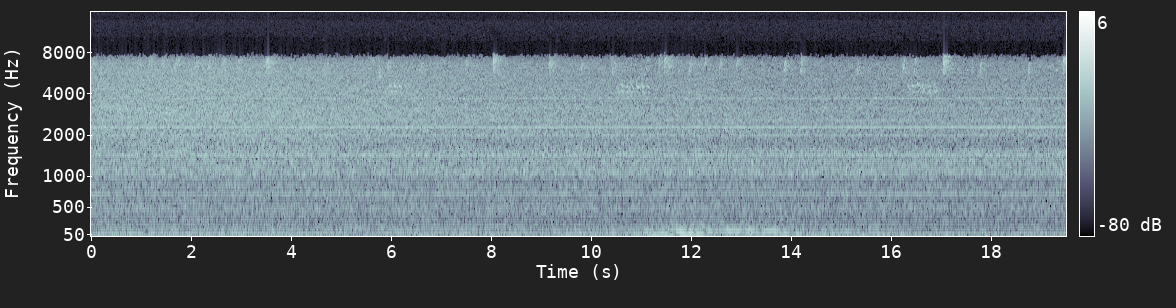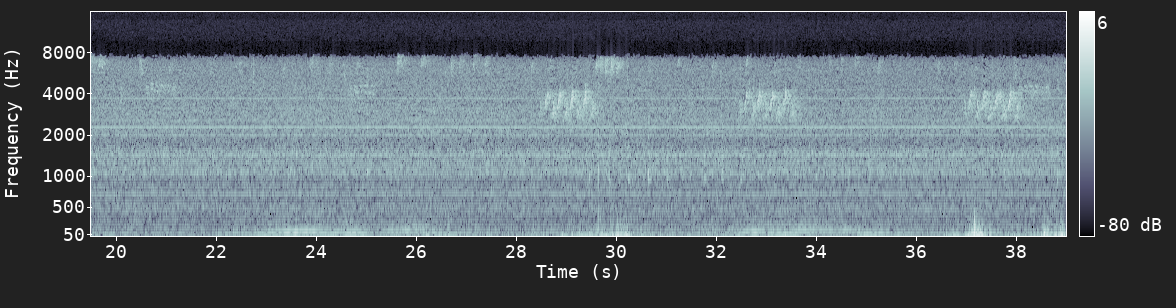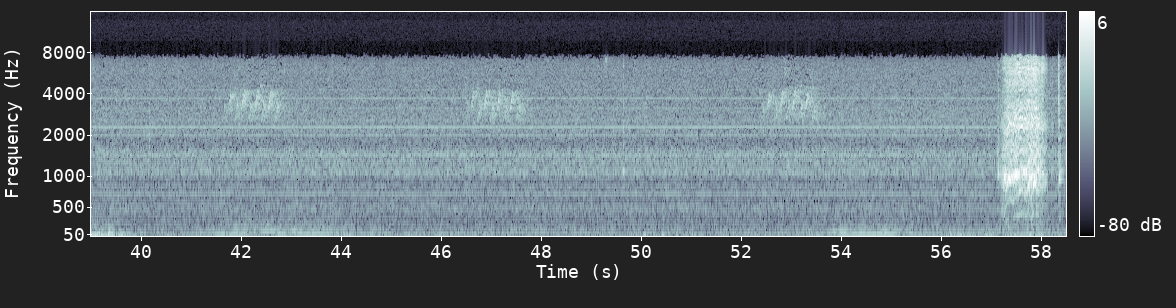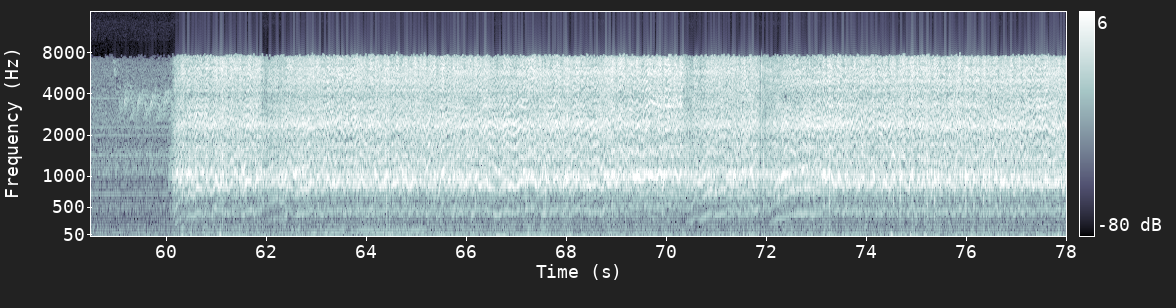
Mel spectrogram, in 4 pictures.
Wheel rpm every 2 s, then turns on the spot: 0, 0, 0, 0, 0, 0, 0, 0, 0, 0, 0, 0, 0, 0, 0, 0, 0, 0, 0, 0, 0, 0, 0, 0, 0, 0, 0, 0, 30, 10, 100, 100, 110, 120, 110, 90, 110, 120, 110.
none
